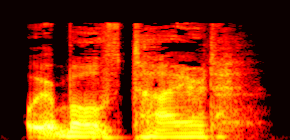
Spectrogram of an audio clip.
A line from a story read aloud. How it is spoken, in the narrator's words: Willem yawns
